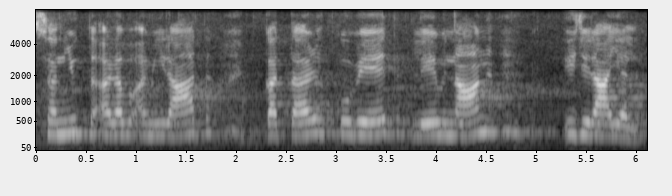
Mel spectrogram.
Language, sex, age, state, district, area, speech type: Maithili, female, 18-30, Bihar, Supaul, urban, spontaneous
